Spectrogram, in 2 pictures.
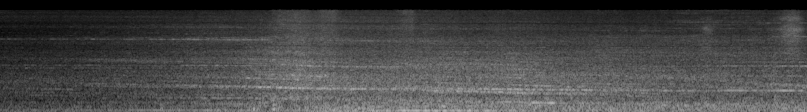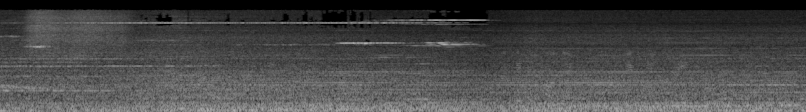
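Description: NJ Transit commuter train approaching and passing close by. It grows louder over the first few seconds, then holds at a steady rumble of cars rolling past, with squealing wheels and falling tones.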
